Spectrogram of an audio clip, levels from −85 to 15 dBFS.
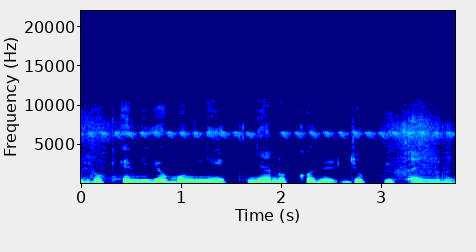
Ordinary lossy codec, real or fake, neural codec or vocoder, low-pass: none; fake; vocoder, 24 kHz, 100 mel bands, Vocos; 10.8 kHz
